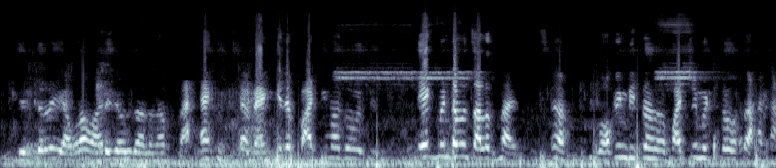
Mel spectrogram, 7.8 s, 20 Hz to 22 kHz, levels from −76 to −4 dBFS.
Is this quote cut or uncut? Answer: uncut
